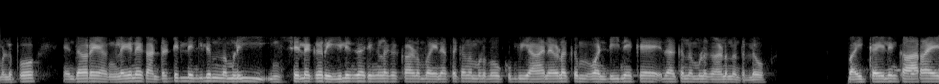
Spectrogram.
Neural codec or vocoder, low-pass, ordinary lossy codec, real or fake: none; 3.6 kHz; AAC, 32 kbps; real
